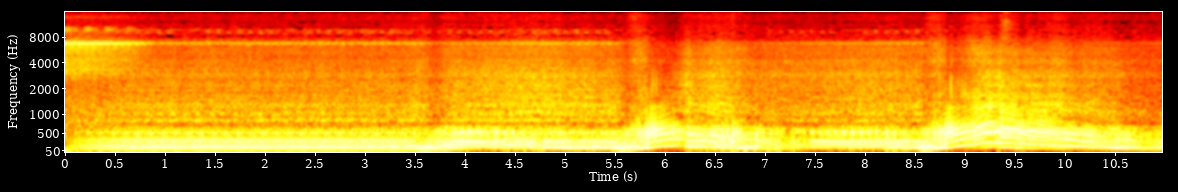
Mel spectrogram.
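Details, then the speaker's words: Lexus SC300 after fitting a Toyota Supra TT mid pipe with new gaskets to cure a leaking exhaust: smooth steady idle then two clean rev blips, deeper and a bit louder, no rattles; sounds louder and cleaner, healthy exhaust note. "it's actually a noticeable difference it sounds a little louder and a lot cleaner"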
